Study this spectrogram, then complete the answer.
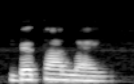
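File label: "beta life", Nigerian Pidgin, female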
